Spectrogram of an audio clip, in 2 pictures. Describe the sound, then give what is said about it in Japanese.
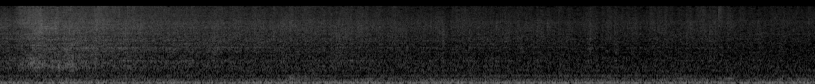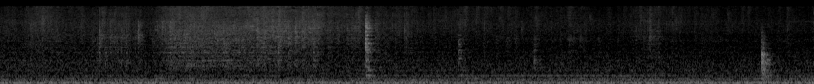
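Sweet potato frying in a pan over medium heat and starting to scorch and stick, giving a steady hiss throughout, with light stirring scrapes and a couple of brief sharp clicks in the second half. “あ、やばい、ちょっと焦げついてる。ちょっと中火でも良くなかったか、これは。”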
